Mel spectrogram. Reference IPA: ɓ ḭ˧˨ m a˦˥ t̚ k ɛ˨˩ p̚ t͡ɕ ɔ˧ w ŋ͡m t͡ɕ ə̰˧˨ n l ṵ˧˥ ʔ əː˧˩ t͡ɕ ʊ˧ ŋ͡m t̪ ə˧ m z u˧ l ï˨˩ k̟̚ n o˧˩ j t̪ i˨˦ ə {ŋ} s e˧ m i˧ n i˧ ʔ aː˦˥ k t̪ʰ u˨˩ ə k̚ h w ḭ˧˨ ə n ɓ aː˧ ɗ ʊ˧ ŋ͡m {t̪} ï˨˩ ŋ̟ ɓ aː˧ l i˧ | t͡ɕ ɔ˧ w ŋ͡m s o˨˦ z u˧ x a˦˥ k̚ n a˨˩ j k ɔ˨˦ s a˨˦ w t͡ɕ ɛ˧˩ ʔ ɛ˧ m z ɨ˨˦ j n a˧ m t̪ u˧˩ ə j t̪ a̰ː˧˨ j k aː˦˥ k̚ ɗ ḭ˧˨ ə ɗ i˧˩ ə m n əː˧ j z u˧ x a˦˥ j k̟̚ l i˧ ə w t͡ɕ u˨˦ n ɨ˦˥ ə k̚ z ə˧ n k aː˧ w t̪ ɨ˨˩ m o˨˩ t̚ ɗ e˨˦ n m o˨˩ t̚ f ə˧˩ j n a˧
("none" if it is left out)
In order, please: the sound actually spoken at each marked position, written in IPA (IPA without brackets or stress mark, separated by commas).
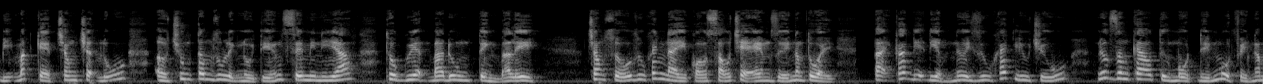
ŋ, t̪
